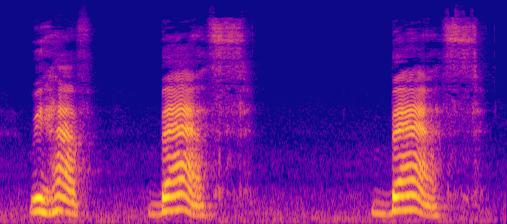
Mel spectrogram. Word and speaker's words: Beth: We have Beth, Beth, like Elizabeth, okay? Beth, it's that sound, the voiceless, okay? Like think and truth. Beth.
